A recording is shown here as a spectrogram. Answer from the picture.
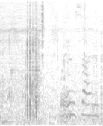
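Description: Spotted hyenas crunching bone as they feed on a carcass: a short cluster of faint, sharp cracks about half a second in.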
